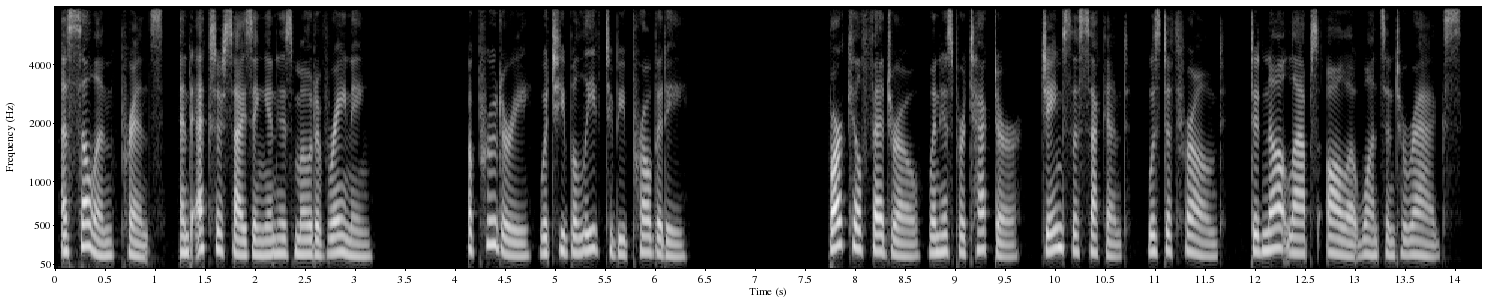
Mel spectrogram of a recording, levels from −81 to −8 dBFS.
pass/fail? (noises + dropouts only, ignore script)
pass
